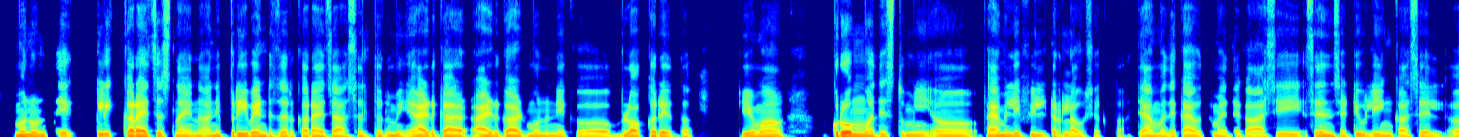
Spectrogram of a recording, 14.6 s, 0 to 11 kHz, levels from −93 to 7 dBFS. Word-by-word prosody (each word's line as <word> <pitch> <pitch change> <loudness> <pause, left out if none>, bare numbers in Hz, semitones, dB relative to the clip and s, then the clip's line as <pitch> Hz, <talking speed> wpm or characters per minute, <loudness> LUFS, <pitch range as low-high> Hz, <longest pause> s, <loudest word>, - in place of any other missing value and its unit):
म्हणून 145 +4 +4
ते 155 0 -3 0.3
क्लिक 150 0 +2
करायचंच 140 +1 +4
नाही 120 -3 0
ना 115 0 -1
आणि 120 +2 +1
प्रिव्हेंट 135 +1 +3
जर 140 +1 -2
करायचं 125 0 0
असेल, 125 0 -5
तर 130 - -2
तुम्ही 135 +1 -1
अ‍ॅड 120 -1 +3
गा 125 -1 +4 0.2
अ‍ॅड 115 +2 +2
गार्ड 115 -2 +3
म्हणून 115 0 -1
एक 110 0 -5
अ, 105 -2 0
ब्लॉकर 110 +2 +1
येतं 105 +4 -1 0.5
किंवा 120 -1 +2 0.6
Chromeमध्येच 145 -1 +5
तुम्ही 140 0 -2
अ, - - -2 0.5
फॅमिली 125 0 +2
फिल्टर 120 -1 -3
लावू 110 -2 -2
शकता. 110 -1 -14 0.2
त्यामध्ये 135 +2 -1
काय 145 0 +1
होतं 130 -2 -5
माहिती 125 -1 -4
आहे 120 - -5
का, 115 -1 -1
अशी 125 +1 -3
सेन्सिटिव्ह 125 0 0
लिंक 115 +1 -2
असेल 115 -4 -3
अ, 105 - -3
125 Hz, 170 wpm, -24 LUFS, 115-135 Hz, 0.6 s, Chromeमध्येच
